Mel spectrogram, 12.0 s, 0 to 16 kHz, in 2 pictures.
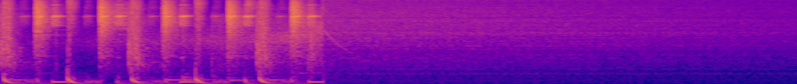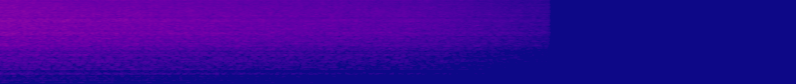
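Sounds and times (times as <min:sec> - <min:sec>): hissing white noise wash: 0:00.3 - 0:10.1.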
